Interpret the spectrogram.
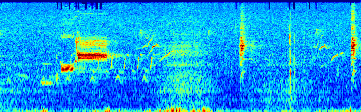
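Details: A flock of red-winged blackbirds near a dairy barn and cow pasture chatters, with a buzzy trill, clipped chips and rising whistles overlapping, over low rumbling barnyard background noise.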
